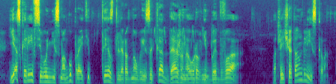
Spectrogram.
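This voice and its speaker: Recorded very cleanly with a silent background and a dry, close sound with no echo, a man speaks at medium pitch in a dark, mellow tone with lively intonation at a moderate pace. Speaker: language teacher. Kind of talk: scripted narration. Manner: formal.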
